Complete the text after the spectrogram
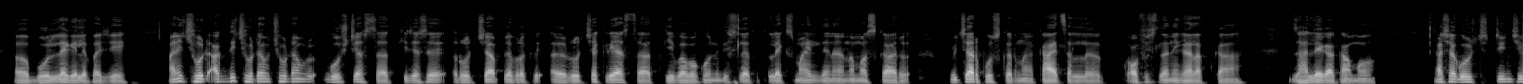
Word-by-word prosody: अ, 95 -1 +2
बोलल्या 95 +4 +3
गेलं 95 -2 +3
पाहिजे 90 0 -2 0.4
आणि 140 - +2
छोट्या 135 -1 +3
अगदी, 125 +5 0
छोट्या-छोट्या 135 0 0 0.3
गोष्टी 115 +1 -1
असतात 95 -4 -1
की 100 - -6
जसं 100 +2 +1 0.2
रोजच्या 100 +1 +2
आपल्या 105 0 +1
प्रक्रि 105 +1 -3
अ, - - -3
रोजच्या 100 +3 0
क्रिया 105 0 +5
असतात 90 -3 -1
की 100 0 -1
बाबा 95 0 +2
कोणी 100 -1 -3
दिसलं 95 -1 0
तर - - -18
लाइक 90 -1 +1
स्माईल 100 +1 -3
देणं. 85 -2 -2
नमस्कार, 90 +1 0 0.5
विचारपूस 110 -3 +4
करणं, 90 -3 -2
काय 95 +2 +6
चाललं? 85 -1 -2 0.3
ऑफिसला 100 +1 -1
निघालात 95 -2 +1
का? 80 -1 -2 0.6
झाले 100 0 +4
का 95 0 +6
कामं? 85 -1 -2 0.7
अशा 120 +4 +4
गोष्टींची 120 +1 0
95 Hz, 160 wpm, -26 LUFS, 90-110 Hz, 0.7 s, काय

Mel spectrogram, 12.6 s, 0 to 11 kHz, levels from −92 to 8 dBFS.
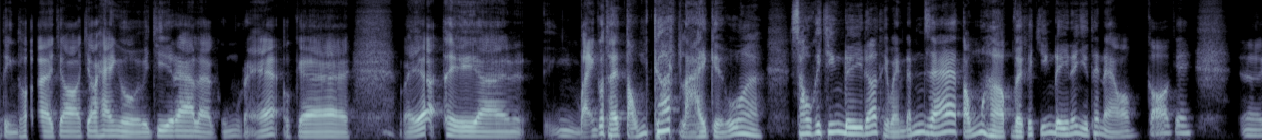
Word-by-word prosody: tiền 95 - -7
thuê 115 0 -1
cho 105 0 0
cho 110 +1 -1
2 115 0 +1
người 100 -4 -1
chia 115 +4 0
ra 115 -1 +2
là 100 -3 -1
cũng 100 +6 -13
rẻ, - - -2
OK. - - -14 1.0
Vậy - - -1
á, - - +4
thì, 110 -4 +3
à, 100 -1 0 0.4
ừm, 115 -5 -11
bạn 120 - +1
có 175 - +2
thể 130 -4 +4
tổng 135 +3 -1
kết 225 +4 +3
lại, 100 +2 +1
kiểu, 105 +10 -1
a, 145 -6 -1 0.3
sau 160 +1 +1
cái 190 - +2
chuyến 195 +2 0
đi 155 -3 +5
đó 170 +4 +3
thì - - -5
bạn 100 +1 -2
đánh 190 - -2
giá 190 +4 +4
tổng 195 - +1
hợp 105 - +2
về 105 - +4
cái 145 - -3
chuyến 170 +4 -4
đi 145 -4 +3
nó 165 - -1
như 145 -5 -1
thế 170 - -4
nào 95 -12 -3
hông? 105 +1 -5
Có - - -2
cái, 175 0 -6 0.5
ờ, 130 - -11
115 Hz, 230 wpm, -23 LUFS, 105-160 Hz, 1.0 s, đi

